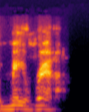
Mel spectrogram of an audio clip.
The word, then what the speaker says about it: Marietta: Now, we don't say it like that. We say Marietta.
